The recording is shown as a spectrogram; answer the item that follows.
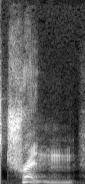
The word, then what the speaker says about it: Trenton: state in America and the capital of New Jersey is Trenton which is spelled Trenton but if you say the second te in Trenton you are the police and I baffled that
